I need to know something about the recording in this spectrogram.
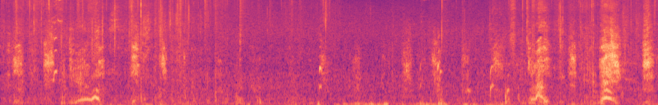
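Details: Dogs Arija and Nallo playing with nine-week-old puppies in an exercise yard; scattered low growls and short yips in bursts, with shuffling and scuffling between calls.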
